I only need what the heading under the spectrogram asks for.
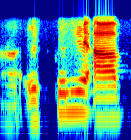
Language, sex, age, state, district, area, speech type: Urdu, male, 18-30, Bihar, Purnia, rural, conversation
